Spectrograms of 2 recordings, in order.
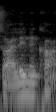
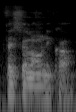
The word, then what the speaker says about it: Thessalonica: It's going to go on to to explain or Thessalonica. That's the word. That's how you say it. Thessalonica.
